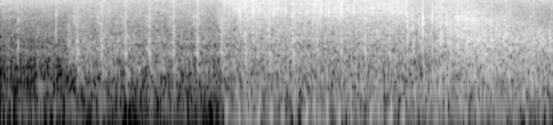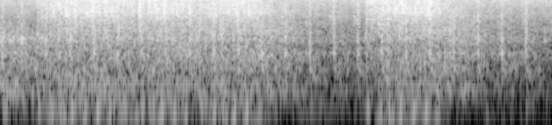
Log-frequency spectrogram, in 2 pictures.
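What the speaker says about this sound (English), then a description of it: "Right, I'm going to just chuck a grenade over the back of him." A grenade blast in The Division, a long roaring wash of explosion and crackling gunfire that swells, fades and swells again, loud and dense with no voices.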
